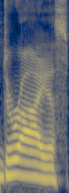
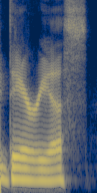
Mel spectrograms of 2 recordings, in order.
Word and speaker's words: Darius: This is Das pronounced Duras, by the way. I know a lot of people say Darius, and I'm not I'm not here to be the pronunciation police.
